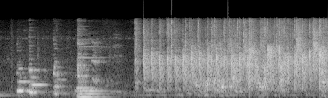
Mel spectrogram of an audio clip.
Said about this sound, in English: That's an applause for all the dads in the room, right?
